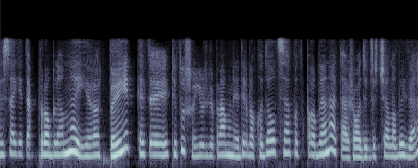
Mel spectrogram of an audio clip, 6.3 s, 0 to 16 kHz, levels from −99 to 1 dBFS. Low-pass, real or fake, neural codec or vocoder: 7.2 kHz; fake; codec, 16 kHz, 0.5 kbps, X-Codec, HuBERT features, trained on balanced general audio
